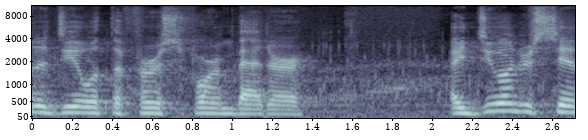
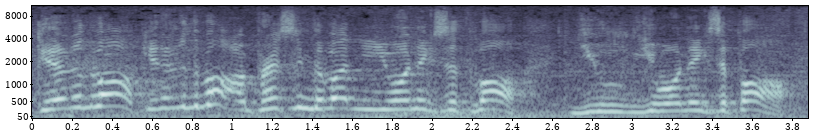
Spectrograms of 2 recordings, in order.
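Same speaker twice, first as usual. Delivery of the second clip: frustrated pleading; 7 semitones higher, much faster than usual. Real, not acted. Frustrated with game controls.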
